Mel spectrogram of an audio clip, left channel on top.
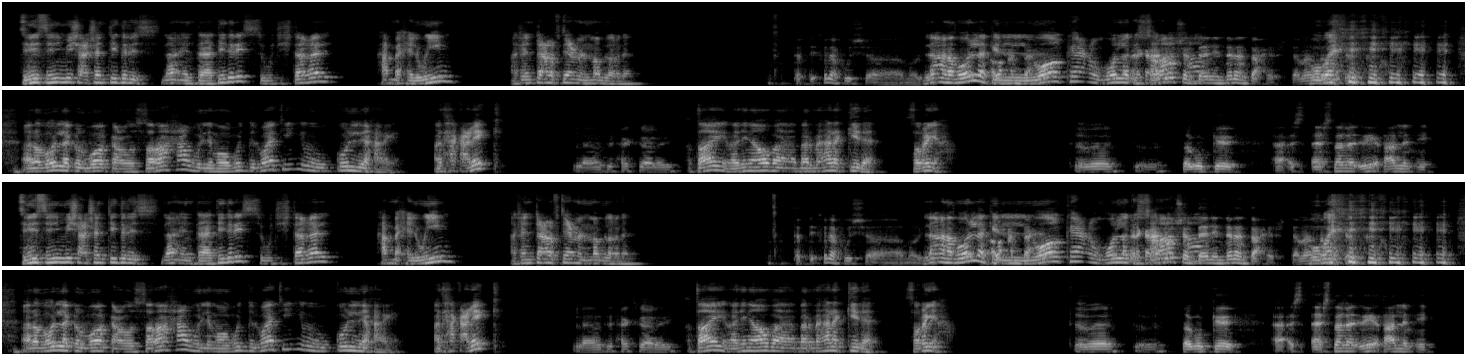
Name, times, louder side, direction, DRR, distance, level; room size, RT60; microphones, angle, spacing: voice 1, 0.2-3.3 3.7-4.5 5.1-6.3 9.2-12.0 13.1-18.5 18.9-19.5 21.6-23.4 23.7-24.1, equal, 80° right, 2.8 m, -27 dB
voice 2, 7.7-9.3 9.8-10.4 11.2-13.6 20.3-21.4 25.4-27.0 27.3-28.9, right 3 dB, 50° right, 1.2 m, -31 dB
13.5 x 5.4 x 2.5 m
head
